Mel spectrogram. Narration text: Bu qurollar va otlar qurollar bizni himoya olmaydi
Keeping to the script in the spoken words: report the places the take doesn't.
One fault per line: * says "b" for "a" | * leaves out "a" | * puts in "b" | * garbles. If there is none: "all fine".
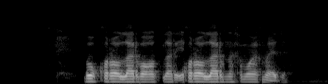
all fine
